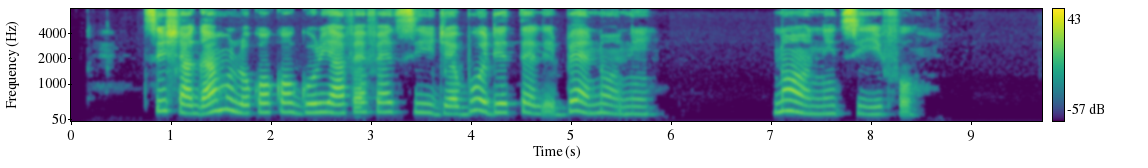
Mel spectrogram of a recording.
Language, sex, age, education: Yoruba, female, 30-45, tertiary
